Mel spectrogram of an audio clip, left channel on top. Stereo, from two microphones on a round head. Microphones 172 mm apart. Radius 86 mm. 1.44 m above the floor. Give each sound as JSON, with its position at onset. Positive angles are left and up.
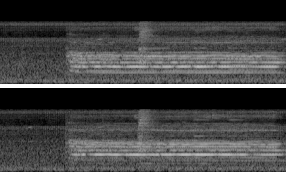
{"t": 0.7, "sound": "singing", "side_deg": -80, "distance_m": 2.5}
